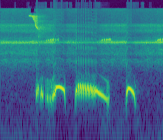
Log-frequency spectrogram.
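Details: Low, mellow coo phrase of a spotted dove calling to rivals: hesitant opening coos, a drawn-out falling middle note, and a short arched ending, against a continuous high electronic whine.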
